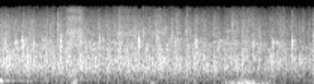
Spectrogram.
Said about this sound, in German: Und hey, nochmal, können wir unser Production, was alles Technik, unser Communication-Bereich, unser Kamerateam einen riesen Applaus geben?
